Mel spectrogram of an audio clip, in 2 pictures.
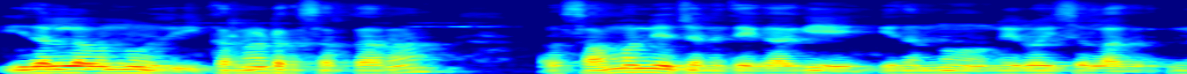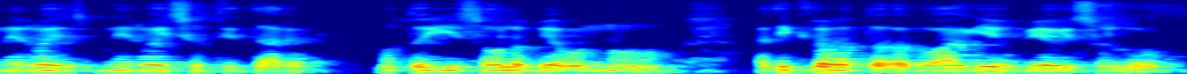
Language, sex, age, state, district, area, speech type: Kannada, male, 30-45, Karnataka, Bangalore Urban, urban, spontaneous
